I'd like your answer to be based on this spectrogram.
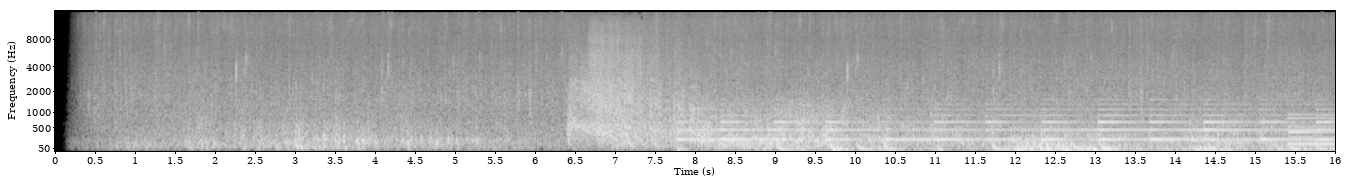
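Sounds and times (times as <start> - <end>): rain falling: 0.2 - 16.0
low thunder rumbling: 6.4 - 16.0.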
